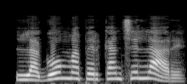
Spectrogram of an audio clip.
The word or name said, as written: la gomma per cancellare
